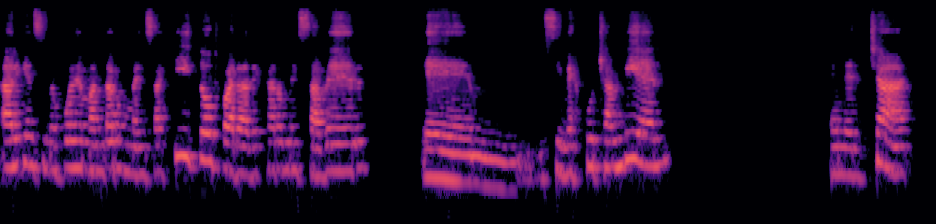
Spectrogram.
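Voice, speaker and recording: Using lively intonation, a woman with an Argentine accent speaks at medium pitch and a very slow pace, with long, frequent pauses. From Argentina, Buenos Aires. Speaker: mortgage loan officer. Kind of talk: webinar presentation. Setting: online webinar. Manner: frequent filler sounds.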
